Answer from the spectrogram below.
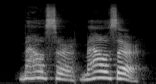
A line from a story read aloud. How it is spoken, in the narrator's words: she cried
